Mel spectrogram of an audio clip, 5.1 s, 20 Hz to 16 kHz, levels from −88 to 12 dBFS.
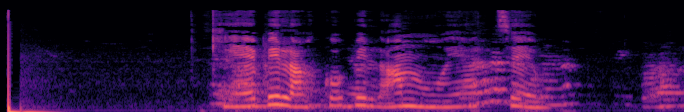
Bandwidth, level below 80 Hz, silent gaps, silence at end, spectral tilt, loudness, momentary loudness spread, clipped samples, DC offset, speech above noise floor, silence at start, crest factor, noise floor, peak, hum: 11.5 kHz; -40 dBFS; none; 0 s; -5 dB/octave; -24 LUFS; 18 LU; under 0.1%; under 0.1%; 39 dB; 0.05 s; 20 dB; -63 dBFS; -4 dBFS; none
